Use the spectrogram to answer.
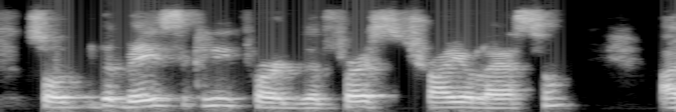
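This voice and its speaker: A man with a Portuguese accent speaks at a high pitch. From Brazil. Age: 40s. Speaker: language tutor. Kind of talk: tutorial.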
